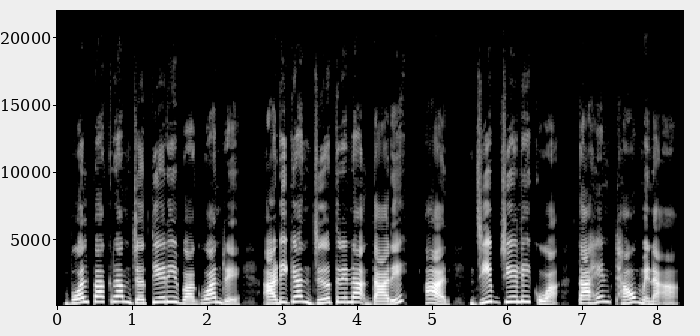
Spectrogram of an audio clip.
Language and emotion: Santali, neutral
